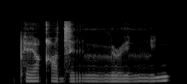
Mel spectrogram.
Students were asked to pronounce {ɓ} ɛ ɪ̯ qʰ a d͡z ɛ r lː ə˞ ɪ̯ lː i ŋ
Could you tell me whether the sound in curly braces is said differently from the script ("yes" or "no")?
yes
